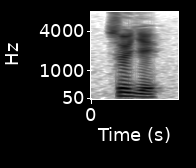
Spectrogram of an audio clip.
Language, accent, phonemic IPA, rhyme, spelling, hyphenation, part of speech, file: French, France, /sœ.je/, -e, seuiller, seuil‧ler, verb, LL-Q150 (fra)-seuiller.wav
- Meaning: to threshold (determine where to locate the boundary values intended to separate classes)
